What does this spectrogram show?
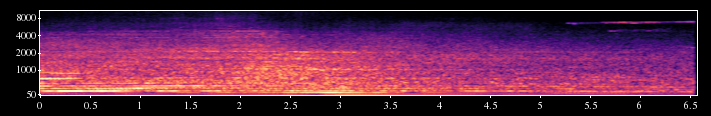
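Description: Cars rolling slowly down a pit lane with engines at low, steady revs: a Renault Clio passing close, then a BMW M3's deeper engine note building as it approaches. A thin high squeal joins near the end.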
